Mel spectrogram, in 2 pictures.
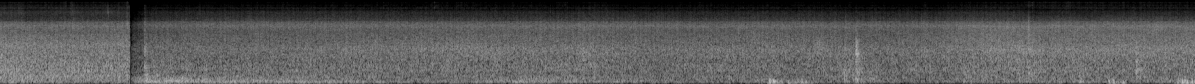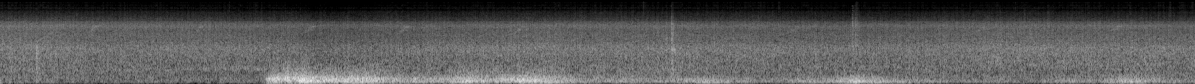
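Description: Torrential rain roars steadily throughout a thunderstorm, with a loud burst of thunder rumbling midway and a few fainter rolls trailing after it.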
